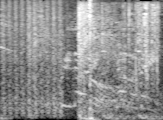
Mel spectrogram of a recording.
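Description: Rapid automatic gunfire in Call of Duty: Mobile, a loud close burst of shots in quick succession, with a heavier blast about halfway through.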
